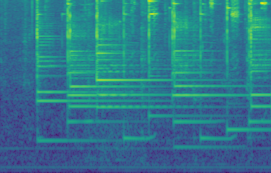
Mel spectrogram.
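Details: Chalet cuckoo clock music box after a collet was fitted to keep the spur gear engaged with the crown gear in any position: clear plucked notes at steady tempo, no skips or grinding; playing normally.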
